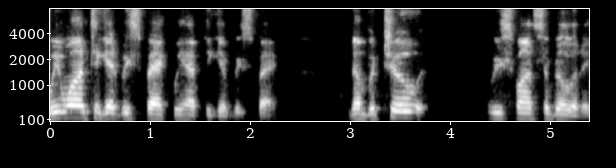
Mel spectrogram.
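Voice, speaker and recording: A man's moderate-paced, medium-pitched voice in a dark, mellow tone with an American accent, fairly even intonation, and a dry, close sound with no echo. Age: 70s. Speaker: veteran communist activist. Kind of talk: group discussion.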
